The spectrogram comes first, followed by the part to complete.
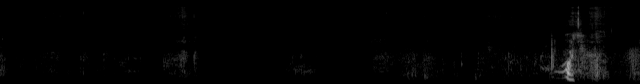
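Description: Faint rustling and crunching of grass and dry leaves, fading almost to nothing in the middle and building again, then a sharp "Ouch" near the end.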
